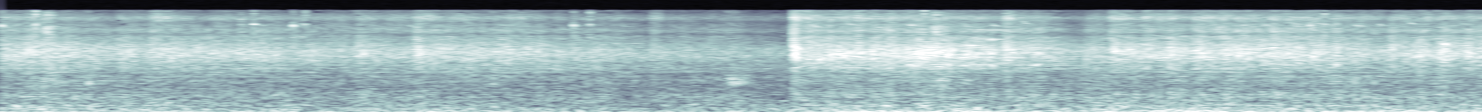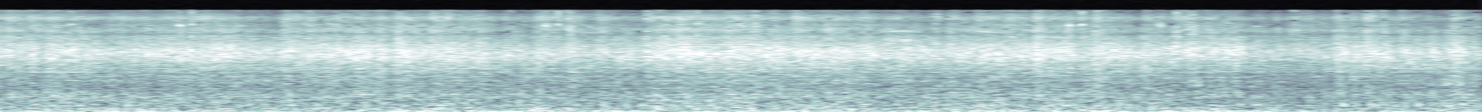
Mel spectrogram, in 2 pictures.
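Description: Explosions rumble and boom.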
